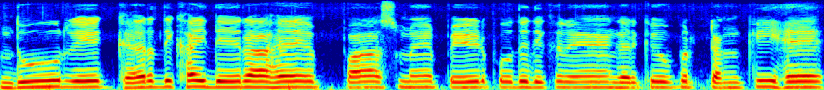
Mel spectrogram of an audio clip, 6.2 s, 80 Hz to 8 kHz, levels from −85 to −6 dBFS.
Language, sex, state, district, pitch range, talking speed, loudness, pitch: Hindi, male, Rajasthan, Bikaner, 175-185 Hz, 185 wpm, -16 LUFS, 180 Hz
